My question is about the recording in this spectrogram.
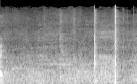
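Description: Two sharp clicks close together about a second and a half in, as the door of a front-loading washing machine is handled, over a low steady background hum.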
